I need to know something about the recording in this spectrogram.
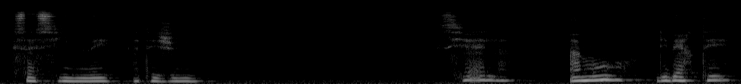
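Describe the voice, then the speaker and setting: A woman reciting a poem in a hushed, half-whispered delivery. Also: deep voice, creaky, breathy edge.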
